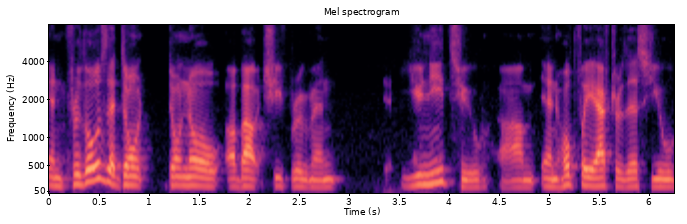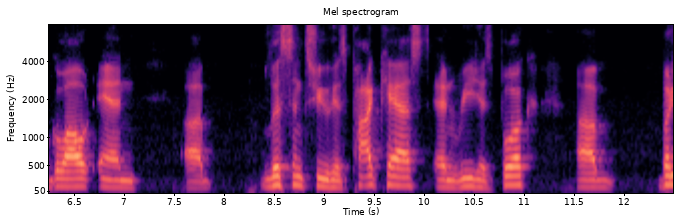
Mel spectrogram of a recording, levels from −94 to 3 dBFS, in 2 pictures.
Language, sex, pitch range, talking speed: English, male, 130-155 Hz, 165 wpm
